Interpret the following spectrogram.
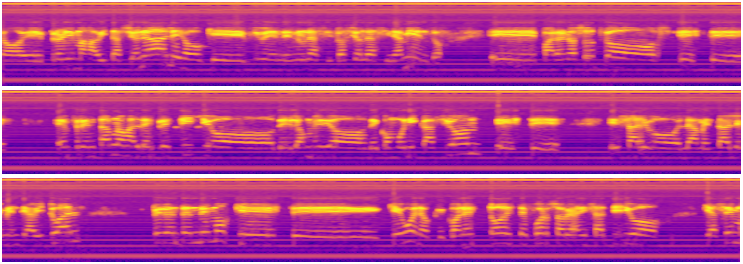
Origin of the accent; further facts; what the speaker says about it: Argentina; somos parte de la Argentina olvidada, y bueno, conformamos también parte de esa cifra que hoy se muestra fríamente en números, pero que representa la realidad de millones de argentinos.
